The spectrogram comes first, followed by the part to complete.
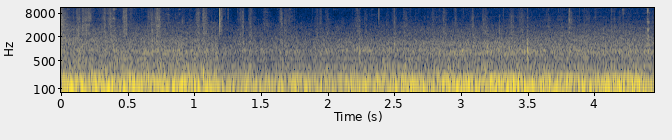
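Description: Hoofbeats of an American Quarter Horse mare loping on arena sand, a run of sharp footfalls that thins out after the first second or so, over a steady low rumble.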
